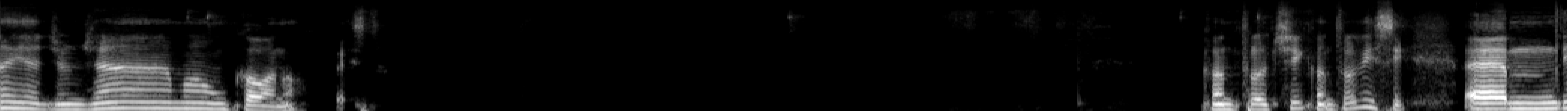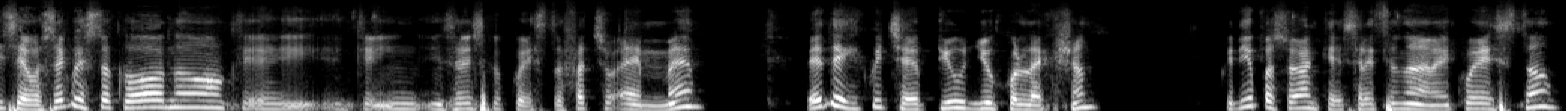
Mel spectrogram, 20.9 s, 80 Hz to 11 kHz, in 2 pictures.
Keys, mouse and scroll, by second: 3.4 click, 7.8 click, 11.6 s, 18.9 click, 19.6 click.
